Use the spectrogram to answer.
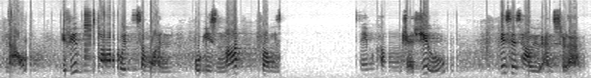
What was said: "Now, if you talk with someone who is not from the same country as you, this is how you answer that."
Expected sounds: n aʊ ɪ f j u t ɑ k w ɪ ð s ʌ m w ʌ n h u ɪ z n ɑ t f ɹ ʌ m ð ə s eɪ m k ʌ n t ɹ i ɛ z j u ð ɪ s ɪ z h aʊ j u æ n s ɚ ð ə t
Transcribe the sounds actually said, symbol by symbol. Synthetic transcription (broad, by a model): n aʊ ɪ f j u t ɑ k w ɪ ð s ʌ m w ʌ n h u ɪ z n ɑ t f ɹ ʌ m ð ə s eɪ m k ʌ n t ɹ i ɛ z j u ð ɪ s ɪ z h aʊ j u æ n s ɚ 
